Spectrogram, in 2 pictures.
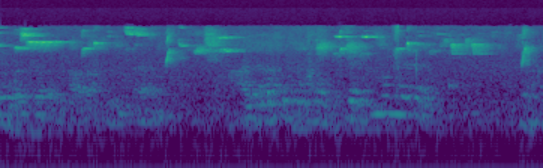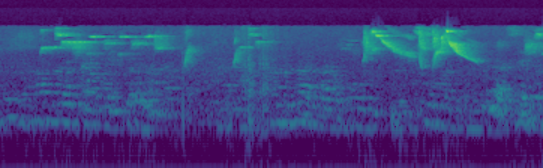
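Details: Algerian parva European goldfinches kept in cages, singing aggressively: quick, irregular high twitters and chips through most of the stretch, ending in loud fast downward-sliding whistled notes.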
